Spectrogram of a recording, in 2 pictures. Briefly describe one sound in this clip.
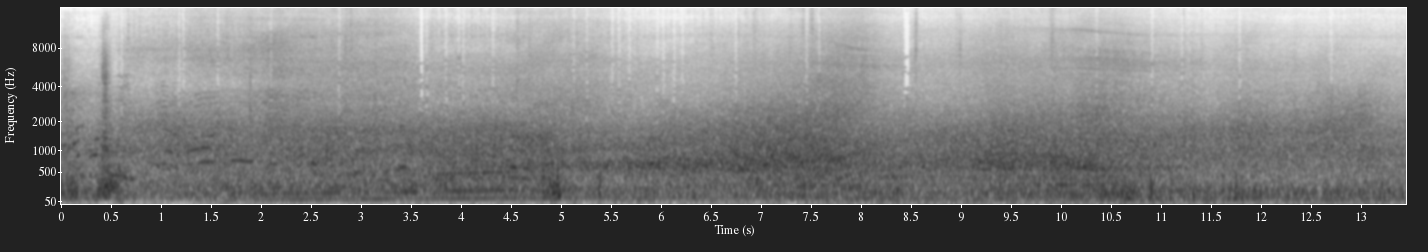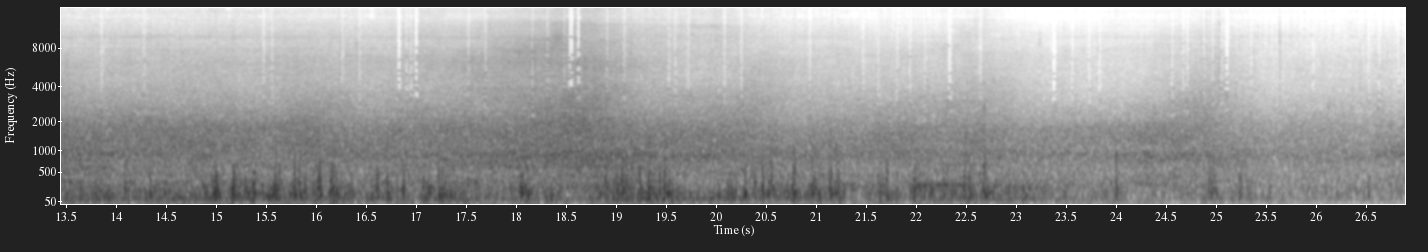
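Traffic rumbles steadily along a busy road nearby.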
